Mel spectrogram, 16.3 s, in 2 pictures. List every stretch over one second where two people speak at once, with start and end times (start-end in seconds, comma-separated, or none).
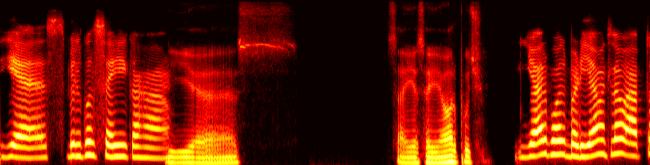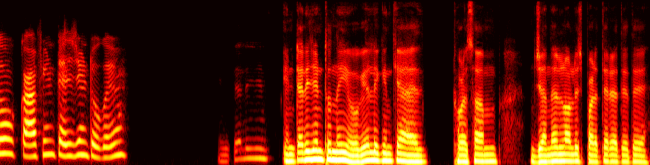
none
